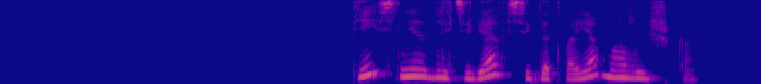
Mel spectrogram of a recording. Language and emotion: Russian, positive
